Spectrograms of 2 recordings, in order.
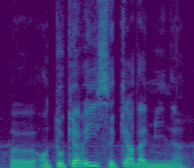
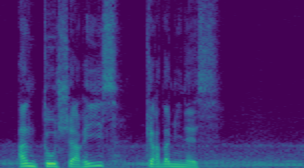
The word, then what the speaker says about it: Anthocharis cardamines: Les véritables prononciations c'est Anthocharis cardamines. Parce qu'en fait en latin tous les lettres se prononcent. Donc on différencie le A du N, de Anthocharis. Donc on dit Anthocharis. Et cardamine prend un S, donc on doit dire Anthocharis cardamines.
